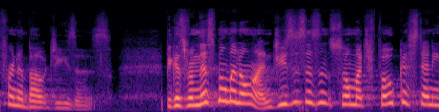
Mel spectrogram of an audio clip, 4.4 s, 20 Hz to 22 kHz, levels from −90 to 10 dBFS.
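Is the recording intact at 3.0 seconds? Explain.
Yes, at 3.0 seconds the audio plays through cleanly, with no dropout, click, distortion or other fault at that point.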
